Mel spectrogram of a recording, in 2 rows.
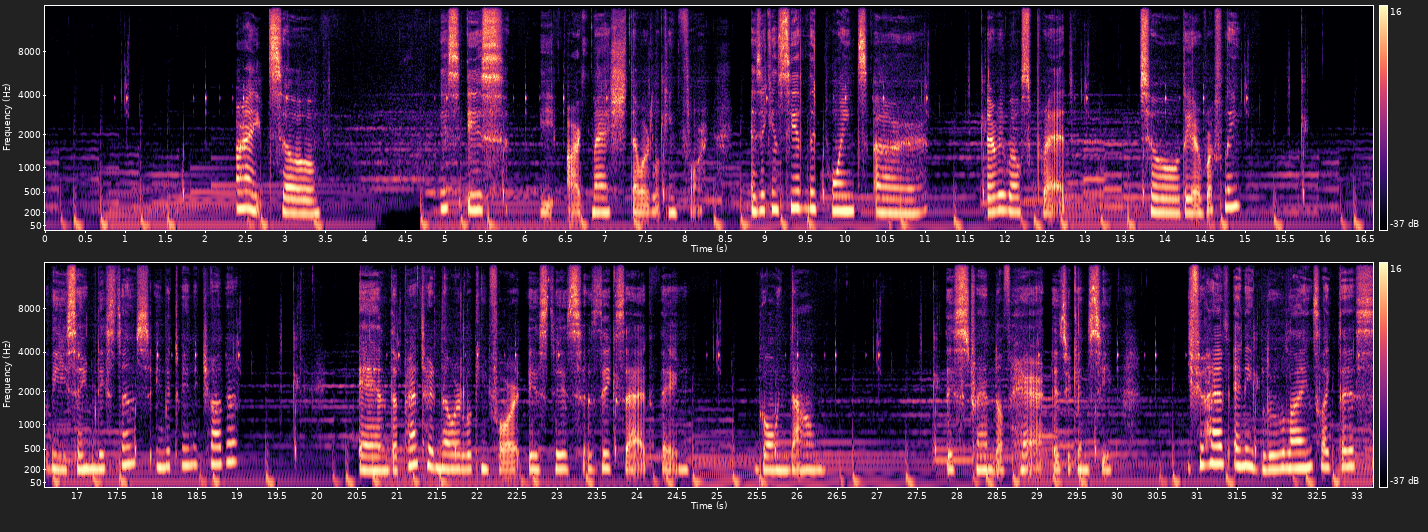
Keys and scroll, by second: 0.0 space, 4.2 space, 21.2 space, 26.9 space, 28.8 s, 28.9 space.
